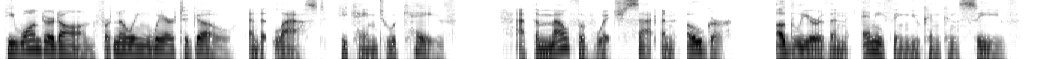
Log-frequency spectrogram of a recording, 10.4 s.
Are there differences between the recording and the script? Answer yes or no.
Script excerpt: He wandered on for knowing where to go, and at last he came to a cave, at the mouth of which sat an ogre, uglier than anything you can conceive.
no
